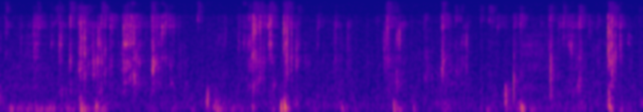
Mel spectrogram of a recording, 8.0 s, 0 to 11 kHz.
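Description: Faint, irregular clicking and rattling of a nunchaku's chain as the sticks are swung in a figure-8 pattern, with a few soft knocks among the clicks.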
